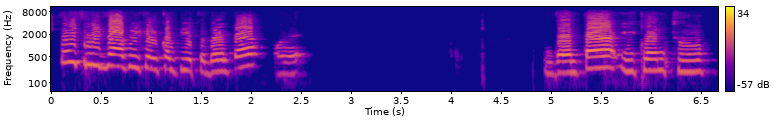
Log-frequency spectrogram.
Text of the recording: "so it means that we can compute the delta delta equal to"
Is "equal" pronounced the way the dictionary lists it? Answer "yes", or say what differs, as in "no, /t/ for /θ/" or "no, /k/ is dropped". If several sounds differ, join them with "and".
no, /n/ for /l/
